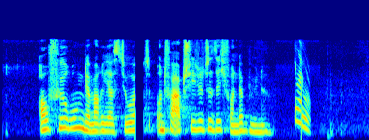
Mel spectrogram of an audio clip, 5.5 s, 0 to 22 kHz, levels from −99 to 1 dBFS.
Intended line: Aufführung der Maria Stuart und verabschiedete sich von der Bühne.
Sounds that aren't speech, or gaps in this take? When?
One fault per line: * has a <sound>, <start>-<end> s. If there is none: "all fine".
* has a dropout, 2.0-2.2 s
* has a chirp, 4.4-4.7 s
